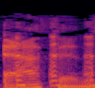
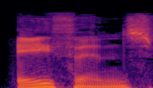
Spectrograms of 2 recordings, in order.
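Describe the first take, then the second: First: It is said the way other regions do. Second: It is said the local Illinois way. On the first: "but in some parts it's Athens" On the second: "here in Illinois, it's Athens"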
